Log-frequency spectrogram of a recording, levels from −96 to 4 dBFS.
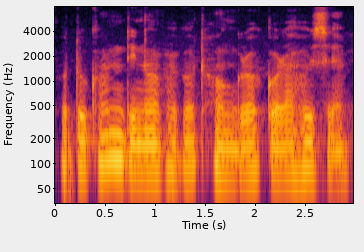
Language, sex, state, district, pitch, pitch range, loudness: Assamese, male, Assam, Sonitpur, 90 Hz, 80-95 Hz, -16 LUFS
